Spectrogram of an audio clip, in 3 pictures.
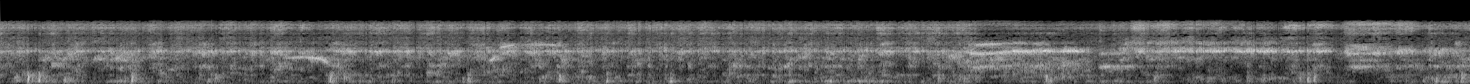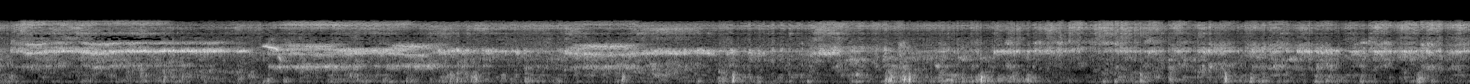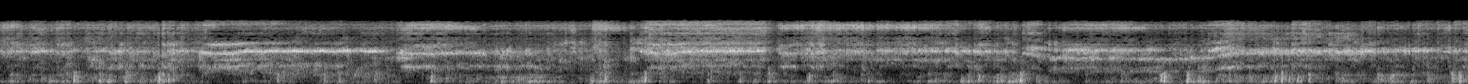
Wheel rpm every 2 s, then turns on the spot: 240, 230, 230, 230, 230, 230, 230, 230, 230, 220, 230, 230, 230, 230, 240, 230, 230, 230, 230, 230, 180, 220.
none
